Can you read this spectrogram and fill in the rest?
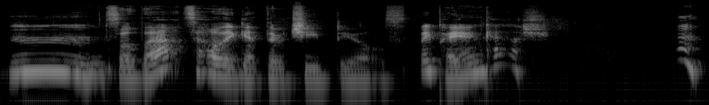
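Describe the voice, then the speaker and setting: A woman's voice: mid-range voice, very animated, slow. A woman chatting casually on a game livestream and reading game dialogue aloud. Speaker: streamer playing a video game.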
